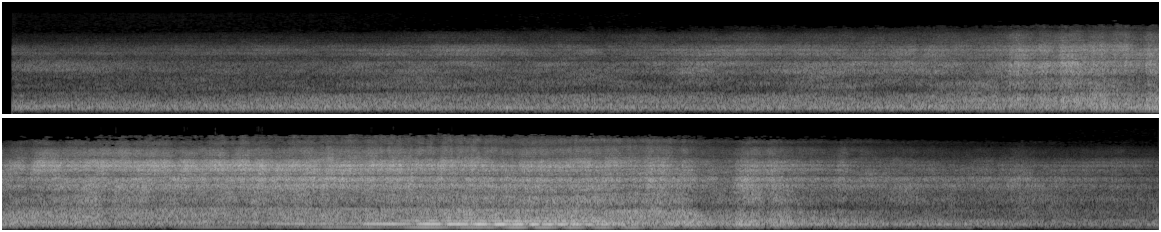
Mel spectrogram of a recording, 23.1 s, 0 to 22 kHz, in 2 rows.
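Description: Pilatus PC-12 single-engine turboprop taking off. The turbine and propeller sound builds as it accelerates down the runway, is loudest a little past the middle with a low propeller hum, then fades as it lifts off and climbs away.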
